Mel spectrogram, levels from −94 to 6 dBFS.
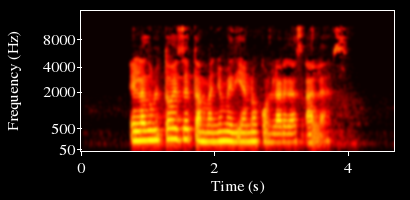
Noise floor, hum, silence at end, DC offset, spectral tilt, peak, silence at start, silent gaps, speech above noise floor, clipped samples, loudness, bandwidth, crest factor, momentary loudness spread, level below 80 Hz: -80 dBFS; none; 0.75 s; under 0.1%; -4.5 dB/octave; -6 dBFS; 0.75 s; none; 57 dB; under 0.1%; -23 LUFS; 11.5 kHz; 18 dB; 10 LU; -70 dBFS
